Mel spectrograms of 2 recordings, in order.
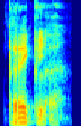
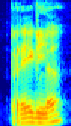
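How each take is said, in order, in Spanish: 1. La consonante antes de la L es doble, suena sorda. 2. La consonante antes de la L es simple y sonora. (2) "No es"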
